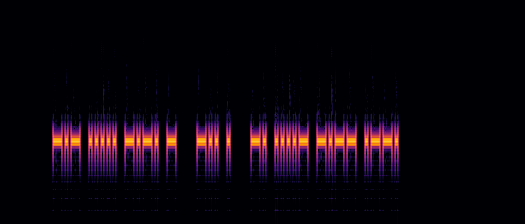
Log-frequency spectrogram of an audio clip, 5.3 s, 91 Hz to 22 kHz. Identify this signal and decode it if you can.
Morse code, heard as a keyed tone, about 37 wpm, 700 Hz. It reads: K5CT DE N4YP
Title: USA Callsign DE Callsign - 4 Characters - 40wpm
